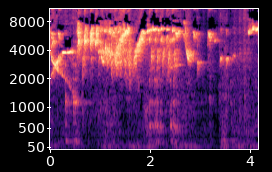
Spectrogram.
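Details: Goldfinches, a white-throated mutation male paired with a classic female for breeding, sing a busy tinkling warble: a falling opening note, then dense rapid chirps and trills, ending with a brief pause and high thin notes.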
